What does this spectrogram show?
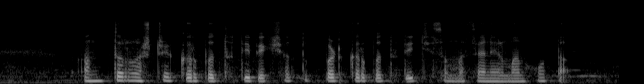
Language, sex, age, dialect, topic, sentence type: Marathi, male, 25-30, Southern Konkan, banking, statement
